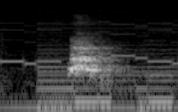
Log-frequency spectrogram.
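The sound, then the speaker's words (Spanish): Someone imitates a dog with one short, gruff bark, fairly loud, over a steady low hum in the background. “Ah, mm, perro, ¿verdad? Perro, modo perro, güey.”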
